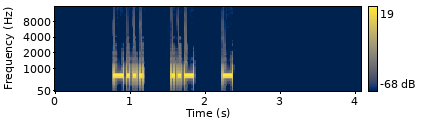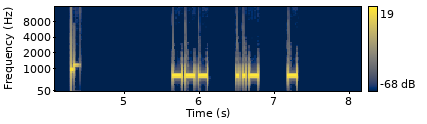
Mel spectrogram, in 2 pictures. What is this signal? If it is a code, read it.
Morse code, heard as a keyed tone, about 28 wpm, spaced as for 16 wpm, 690 Hz. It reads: BUT OUT
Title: 3x Character Spacing - Top 500 Words - 28wpm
